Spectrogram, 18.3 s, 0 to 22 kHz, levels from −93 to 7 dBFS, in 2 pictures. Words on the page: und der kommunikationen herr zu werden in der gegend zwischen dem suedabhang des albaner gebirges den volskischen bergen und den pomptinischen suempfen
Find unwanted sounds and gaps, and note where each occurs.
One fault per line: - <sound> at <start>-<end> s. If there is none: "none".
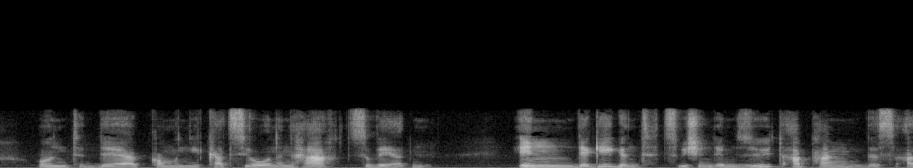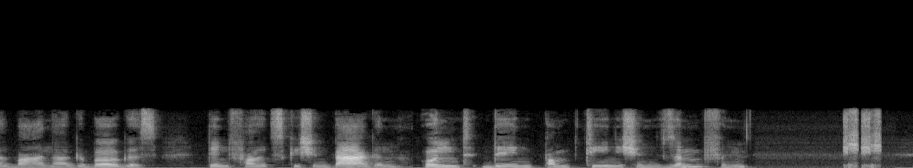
- laugh at 17.6-18.0 s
